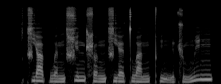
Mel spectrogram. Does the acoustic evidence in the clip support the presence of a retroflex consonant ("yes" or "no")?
yes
